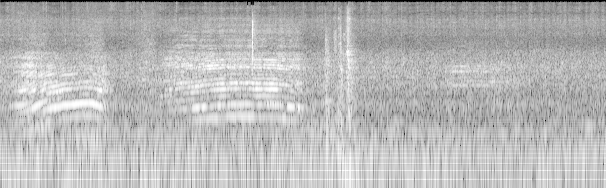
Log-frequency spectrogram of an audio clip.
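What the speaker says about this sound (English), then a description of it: "Oh man, those cows." Cattle on a farm moo loudly and drawn out, several overlapping calls in the first half followed by a fainter moo later, against a steady low background hum.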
